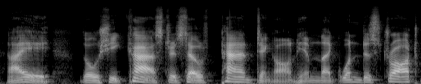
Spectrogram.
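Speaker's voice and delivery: loud, oily sly voice; unctuous. Acted. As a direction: lay it on thick and greasy. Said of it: "said Blood unctuously".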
